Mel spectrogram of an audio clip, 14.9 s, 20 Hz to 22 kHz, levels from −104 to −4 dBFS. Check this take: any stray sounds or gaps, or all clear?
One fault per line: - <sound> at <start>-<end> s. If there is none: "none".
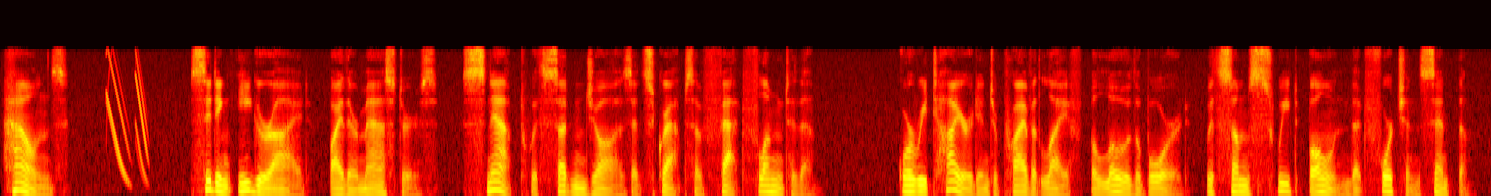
- chirp at 1.1-1.5 s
